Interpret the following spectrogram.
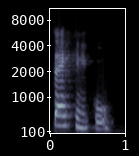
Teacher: sílaba tônica é a antepenúltima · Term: proparoxítona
